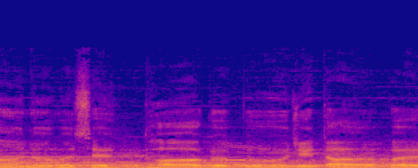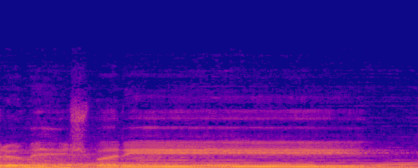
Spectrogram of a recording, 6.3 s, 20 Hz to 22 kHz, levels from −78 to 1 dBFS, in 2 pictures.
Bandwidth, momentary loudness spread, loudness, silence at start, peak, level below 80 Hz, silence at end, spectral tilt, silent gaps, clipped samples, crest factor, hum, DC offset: 13.5 kHz; 4 LU; -20 LUFS; 0 s; -6 dBFS; -52 dBFS; 0 s; -6.5 dB/octave; none; under 0.1%; 14 dB; none; under 0.1%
